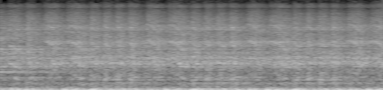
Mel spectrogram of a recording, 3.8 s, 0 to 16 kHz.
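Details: 2016 Chevrolet Silverado rebuild, first start attempt without serpentine belt or coolant: engine cranks steadily with churning drone but never catches; owner suspects no fuel after fuel lines were apart.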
